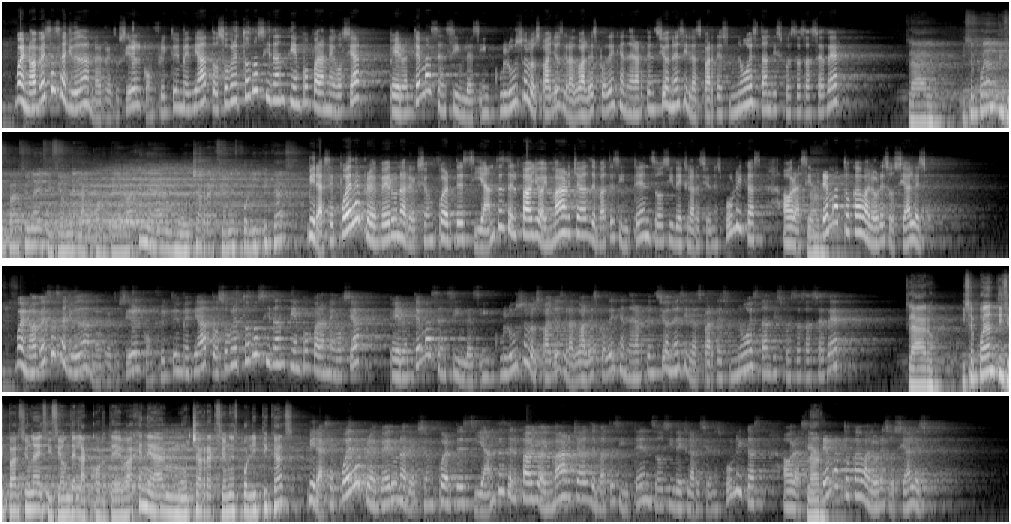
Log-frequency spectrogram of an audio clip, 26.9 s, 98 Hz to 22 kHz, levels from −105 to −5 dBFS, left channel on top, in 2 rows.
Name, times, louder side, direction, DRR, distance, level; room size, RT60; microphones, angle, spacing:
voice 1, 0.2-4.8 5.2-11.2 17.5-25.8, left 7 dB, 45° left, 13 dB, 0.3 m, -33 dB
sound 1, 12.0-19.6 19.9-20.2 20.7-21.4 21.8-21.9, left 3 dB, 60° left, 0.9 m, -44 dB
voice 2, 12.1-12.5 12.8-17.3 24.2-24.4, right 5 dB, 60° right, 11 dB, 0.4 m, -34 dB
17.5 x 7.6 x 2.8 m, 1.5 s
head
